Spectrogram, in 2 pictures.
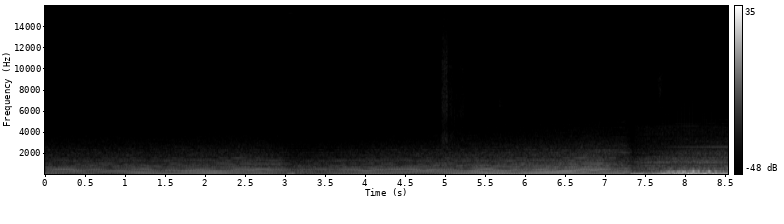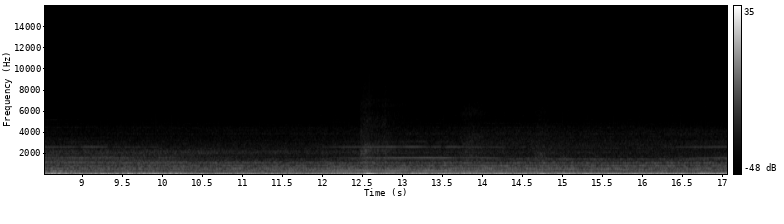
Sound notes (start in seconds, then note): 8.3 Bigfoot growls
